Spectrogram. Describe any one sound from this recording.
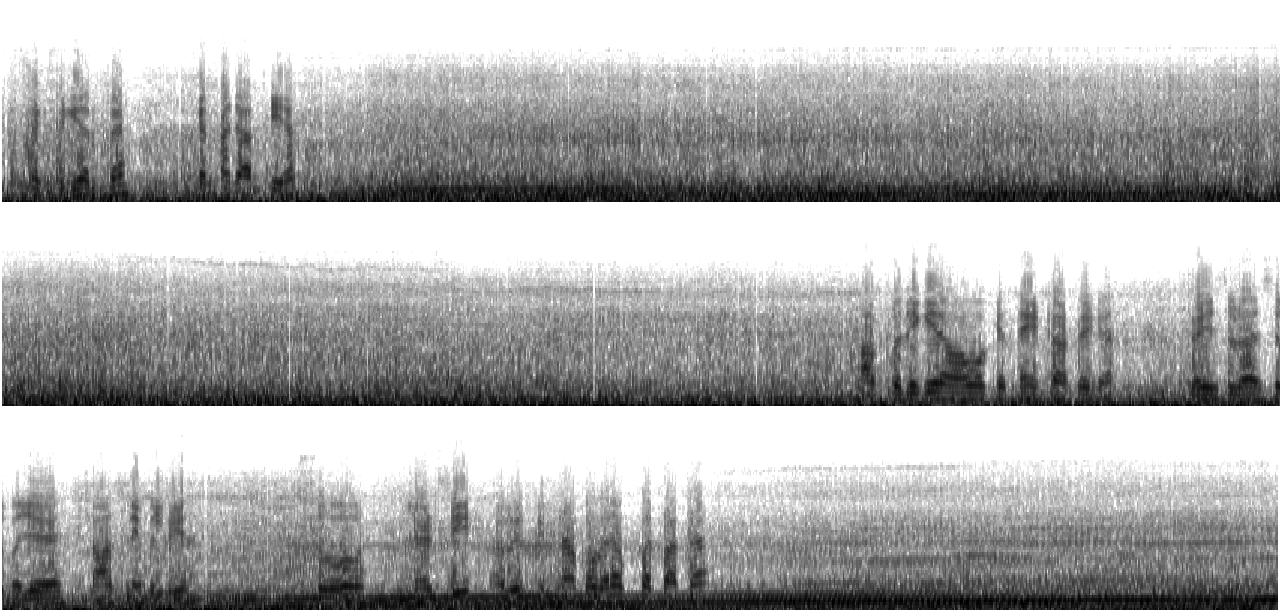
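A motorcycle engine hums steadily and rises in pitch as it speeds up.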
